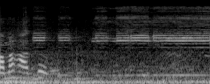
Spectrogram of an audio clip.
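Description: Street traffic rumbling, with a voice briefly at the start and a steady pitched tone held for about a second and a half, from a vehicle horn or similar signal.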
